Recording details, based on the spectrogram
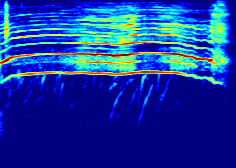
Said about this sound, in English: Just as Sam was looking around to try and see who Lophiiformes was, a very scary looking anglerfish with a bioluminescent bulb hanging just in front of a mouth full of very sharp teeth appeared. Sam screamed.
